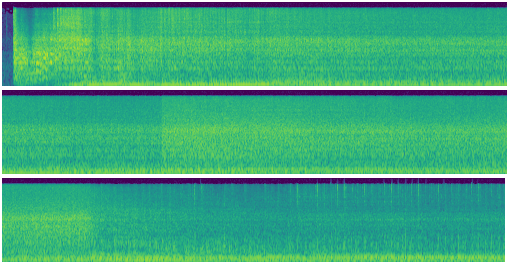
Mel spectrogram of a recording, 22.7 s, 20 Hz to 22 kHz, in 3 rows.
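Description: Freshly rebuilt Ford 351 Cleveland V8 firing almost at once on its first start-up, revving up for a few seconds, then running steadily.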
